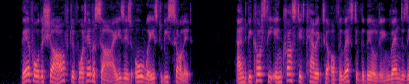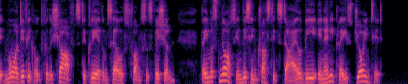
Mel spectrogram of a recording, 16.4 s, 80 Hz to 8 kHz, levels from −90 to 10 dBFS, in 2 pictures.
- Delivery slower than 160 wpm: No, average, 170 wpm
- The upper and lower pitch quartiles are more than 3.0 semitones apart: Yes, average, 5.2 semitones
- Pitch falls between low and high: Yes, medium, 155 Hz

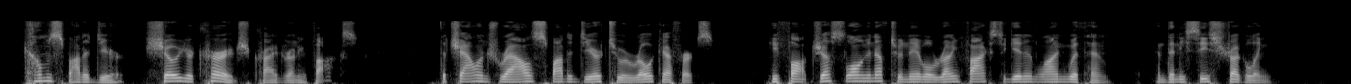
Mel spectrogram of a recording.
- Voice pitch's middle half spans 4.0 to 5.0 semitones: No, average, 3.2 semitones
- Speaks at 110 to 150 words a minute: No, average, 165 wpm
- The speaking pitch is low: Yes, low, 120 Hz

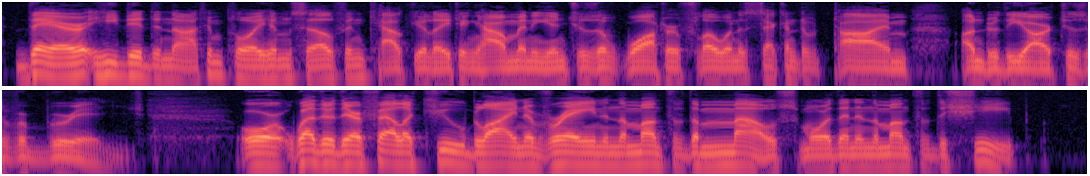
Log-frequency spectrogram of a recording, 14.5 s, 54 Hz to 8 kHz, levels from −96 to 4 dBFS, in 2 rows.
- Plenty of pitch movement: No, average, 3.5 semitones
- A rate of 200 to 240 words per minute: Yes, fast, 205 wpm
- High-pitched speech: No, very low, 85 Hz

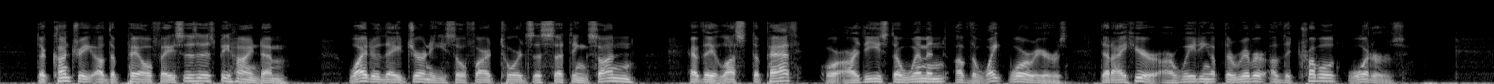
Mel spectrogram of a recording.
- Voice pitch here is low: Yes, low, 110 Hz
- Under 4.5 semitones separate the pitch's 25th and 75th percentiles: No, average, 5.0 semitones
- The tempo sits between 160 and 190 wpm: Yes, average, 180 wpm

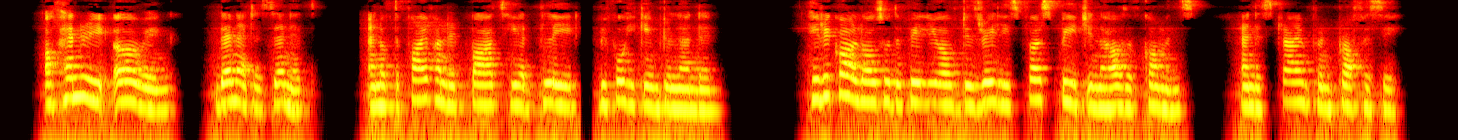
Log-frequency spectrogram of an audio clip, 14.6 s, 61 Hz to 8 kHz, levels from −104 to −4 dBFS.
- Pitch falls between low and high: No, high, 210 Hz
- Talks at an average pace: Yes, average, 155 wpm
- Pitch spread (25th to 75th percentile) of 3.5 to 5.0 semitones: No, average, 3.1 semitones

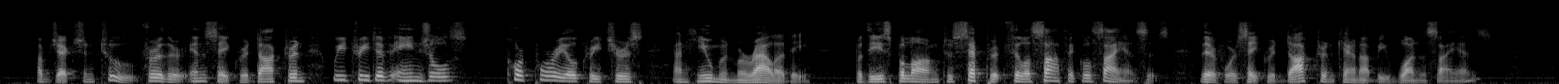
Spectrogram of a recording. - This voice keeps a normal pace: No, slow, 110 wpm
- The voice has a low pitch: Yes, low, 130 Hz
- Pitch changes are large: Yes, wide, 7.4 semitones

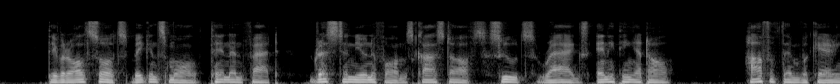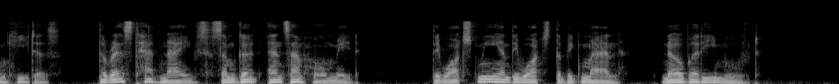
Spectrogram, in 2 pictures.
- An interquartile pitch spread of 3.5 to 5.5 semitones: No, narrow, 2.6 semitones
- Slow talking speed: No, average, 170 wpm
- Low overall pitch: Yes, low, 100 Hz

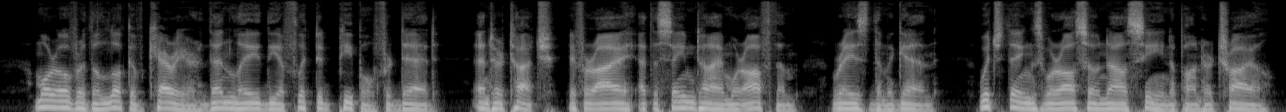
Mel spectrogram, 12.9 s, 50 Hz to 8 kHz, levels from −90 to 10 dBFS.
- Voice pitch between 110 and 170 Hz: No, low, 100 Hz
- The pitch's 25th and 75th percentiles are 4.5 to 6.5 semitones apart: No, average, 3.2 semitones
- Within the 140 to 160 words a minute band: No, average, 175 wpm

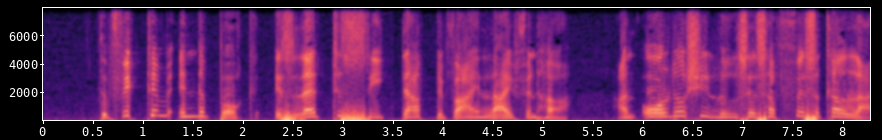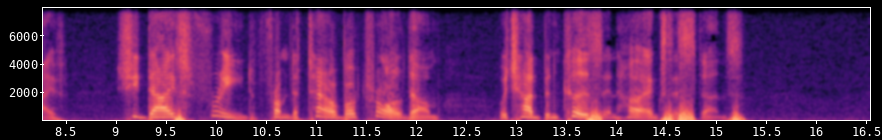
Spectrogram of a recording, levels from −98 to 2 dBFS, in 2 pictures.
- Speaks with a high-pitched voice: Yes, high, 230 Hz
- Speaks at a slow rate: Yes, slow, 125 wpm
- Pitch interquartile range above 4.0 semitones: Yes, average, 5.0 semitones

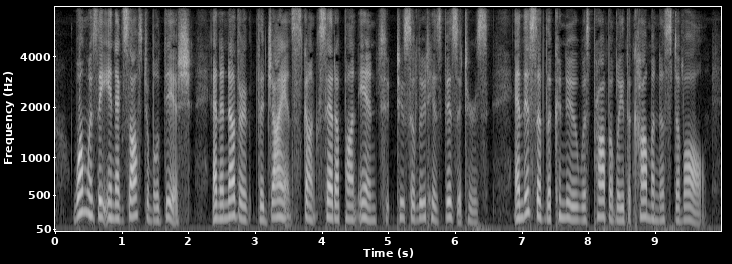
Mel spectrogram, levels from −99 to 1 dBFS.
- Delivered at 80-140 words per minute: No, average, 175 wpm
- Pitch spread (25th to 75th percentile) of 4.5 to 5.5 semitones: No, average, 3.3 semitones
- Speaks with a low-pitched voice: No, high, 190 Hz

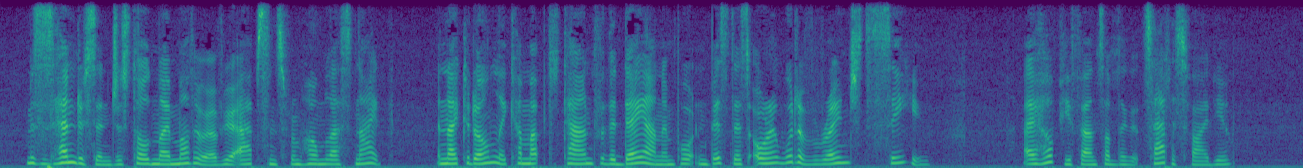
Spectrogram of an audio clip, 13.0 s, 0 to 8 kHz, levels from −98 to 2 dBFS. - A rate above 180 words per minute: Yes, average, 200 wpm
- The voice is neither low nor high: No, high, 215 Hz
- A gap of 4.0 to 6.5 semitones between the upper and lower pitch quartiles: No, average, 3.4 semitones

